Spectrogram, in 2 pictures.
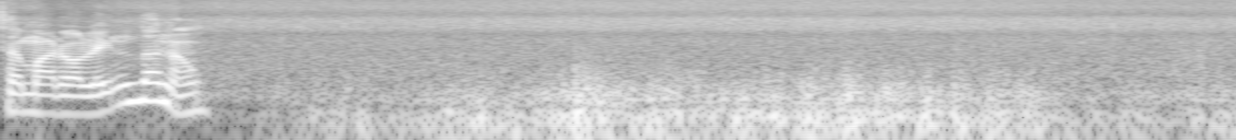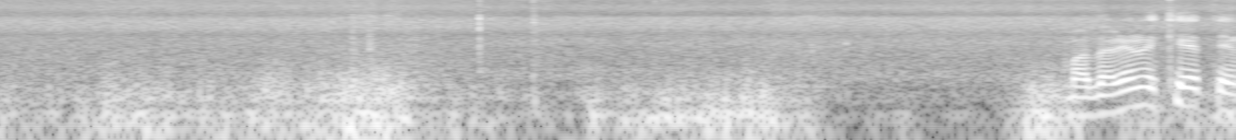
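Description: Wind rumbles outdoors across open water.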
